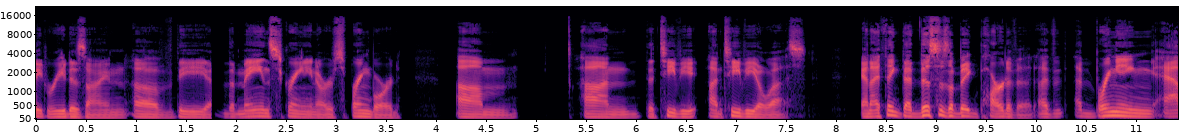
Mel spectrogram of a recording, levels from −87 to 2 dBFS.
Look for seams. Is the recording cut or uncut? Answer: cut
